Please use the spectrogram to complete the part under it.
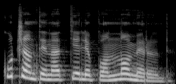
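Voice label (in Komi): кутшӧм тэнад телефон номерыд, Komi, female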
